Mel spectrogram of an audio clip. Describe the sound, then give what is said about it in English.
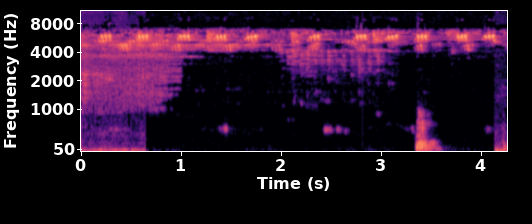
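A chorus of insects makes high-pitched, rhythmic chirping trills that pulse steadily throughout. A brief low thump is heard near the end. “What you can hear is a collection of insects.”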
